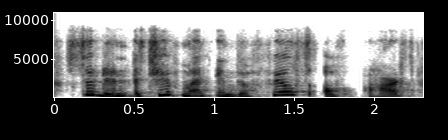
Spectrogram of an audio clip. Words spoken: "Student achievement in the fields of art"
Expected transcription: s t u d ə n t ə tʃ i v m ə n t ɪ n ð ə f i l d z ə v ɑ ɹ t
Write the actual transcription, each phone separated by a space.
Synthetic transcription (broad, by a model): s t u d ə n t ə tʃ i v m ə n t ɪ n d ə f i l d s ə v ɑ ɹ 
